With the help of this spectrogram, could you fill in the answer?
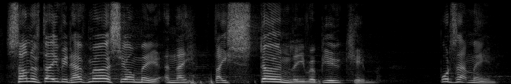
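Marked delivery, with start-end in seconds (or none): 0.1-1.6 loud, high plea calling across the crowd. Retold or imitated. Blind beggar calls out to Jesus, loud high plea. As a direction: cry out for mercy, raised high and loud. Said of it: "So he calls out".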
